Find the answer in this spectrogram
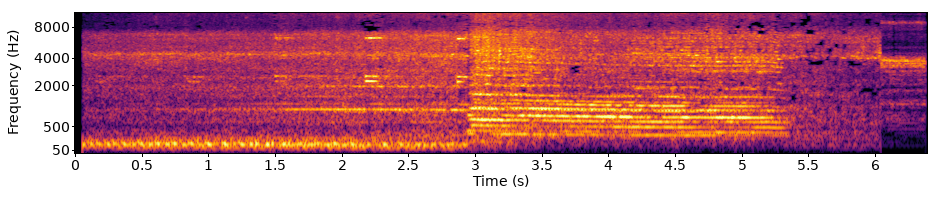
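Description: Union Pacific diesel freight locomotives passing with a steady low engine rumble. About three seconds in, the lead locomotive sounds its air horn in one long chord of several tones, which fades out at about five and a half seconds.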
